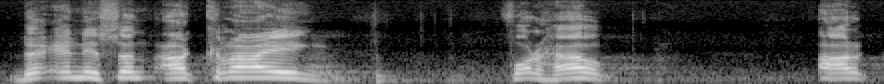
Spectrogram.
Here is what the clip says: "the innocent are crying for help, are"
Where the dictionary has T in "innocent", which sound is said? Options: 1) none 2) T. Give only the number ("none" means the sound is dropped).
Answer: 1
